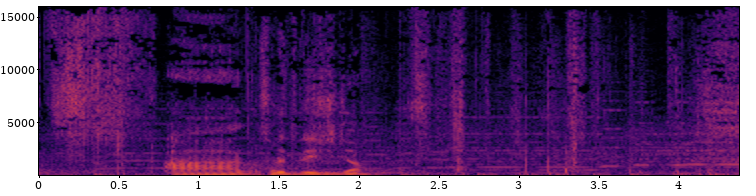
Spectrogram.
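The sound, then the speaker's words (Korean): A man speaks briefly, then crisp, irregular crinkling and rustling of paper follows as the folded gold paper wrapper of a piece of yanggaeng is unfolded and peeled open. “자, 이 종이 금색 종이로 또 이게 접혀 있어가지고요.”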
